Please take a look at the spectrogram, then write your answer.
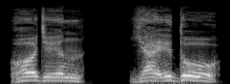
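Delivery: high, loud gurgling dying cry; gurgled. Acted. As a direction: gurgle it through blood, shouting. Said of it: "пробулькал Дрэнг".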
